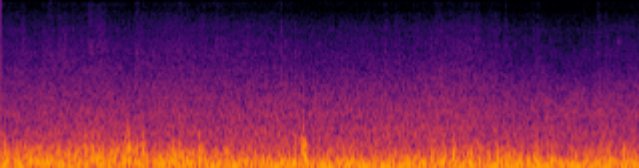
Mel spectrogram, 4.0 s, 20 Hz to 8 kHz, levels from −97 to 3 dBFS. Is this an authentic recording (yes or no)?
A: yes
